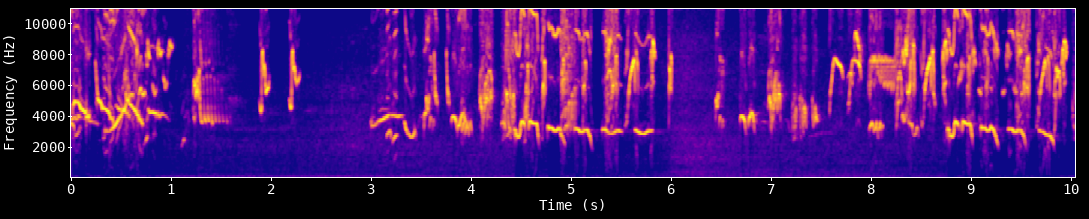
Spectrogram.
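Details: Orange-headed thrush on a mountain slope singing loud, varied, fast phrases of sharp whistles, slurred notes and high chips in near-continuous bursts, used as a lure to set other birds singing; a low steady hum runs underneath.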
